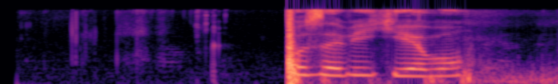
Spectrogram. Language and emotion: Russian, neutral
